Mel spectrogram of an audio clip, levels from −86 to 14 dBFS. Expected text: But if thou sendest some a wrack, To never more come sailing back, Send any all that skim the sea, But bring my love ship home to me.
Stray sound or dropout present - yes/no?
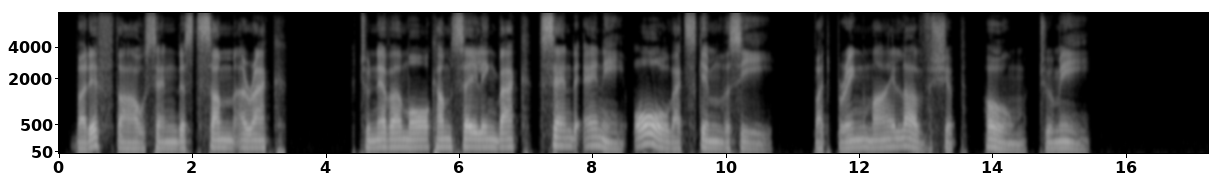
no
